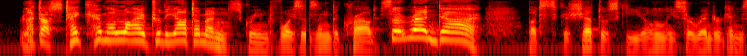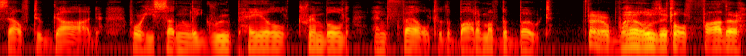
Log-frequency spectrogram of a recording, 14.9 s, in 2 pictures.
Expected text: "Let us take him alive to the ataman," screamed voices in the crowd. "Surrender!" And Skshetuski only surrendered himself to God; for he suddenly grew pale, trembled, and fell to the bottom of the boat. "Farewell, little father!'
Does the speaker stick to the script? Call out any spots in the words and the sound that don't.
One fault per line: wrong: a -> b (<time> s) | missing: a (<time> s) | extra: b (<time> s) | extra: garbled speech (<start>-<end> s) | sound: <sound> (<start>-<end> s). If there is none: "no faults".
sound: dropout (3.1-3.1 s)
wrong: And -> But (5.3 s)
